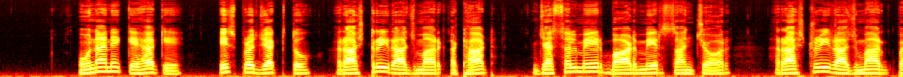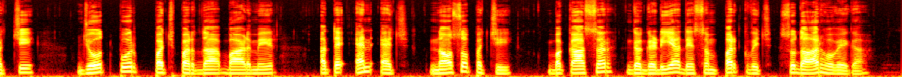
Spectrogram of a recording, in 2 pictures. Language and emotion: Punjabi, neutral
